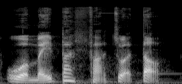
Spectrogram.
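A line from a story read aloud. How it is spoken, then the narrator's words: Crying. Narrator (Chinese): 它 哭鼻子说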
